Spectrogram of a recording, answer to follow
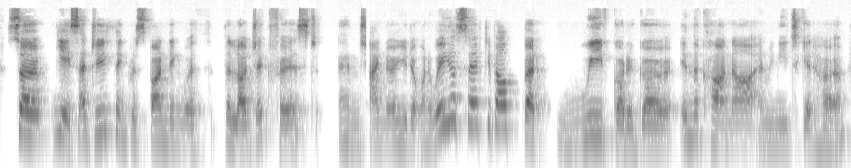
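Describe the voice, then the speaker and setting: A middle-aged woman, a mother of three, co-hosting a casual podcast in an animated, reflective way that often repeats words. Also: medium pitch, brisk, hardly any pauses. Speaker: podcast co-host.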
